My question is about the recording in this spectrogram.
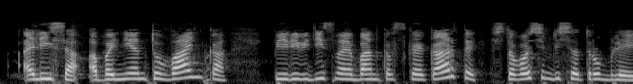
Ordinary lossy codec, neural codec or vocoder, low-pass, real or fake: MP3, 32 kbps; none; 7.2 kHz; real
